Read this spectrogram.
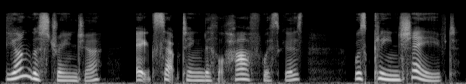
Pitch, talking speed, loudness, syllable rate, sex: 225 Hz, 130 wpm, -19 LUFS, 3.2 syllables/s, female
